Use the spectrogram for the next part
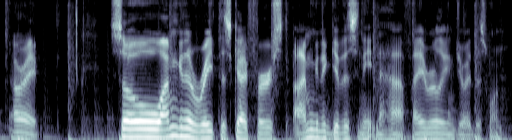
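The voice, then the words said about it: Hoarse, strained voice. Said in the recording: “losing my voice.”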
